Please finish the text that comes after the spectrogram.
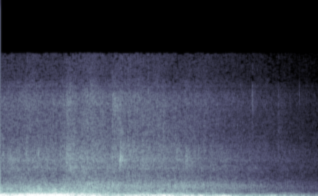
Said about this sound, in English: If there was anything to hear or sense, it was swallowed by thunder and rain.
